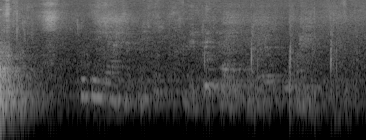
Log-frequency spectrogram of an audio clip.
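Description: A man speaks calmly in a large echoing hall.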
